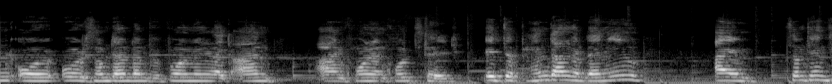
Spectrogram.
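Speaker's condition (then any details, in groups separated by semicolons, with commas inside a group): Cerebral palsy; uses wheelchair, assistive technology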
